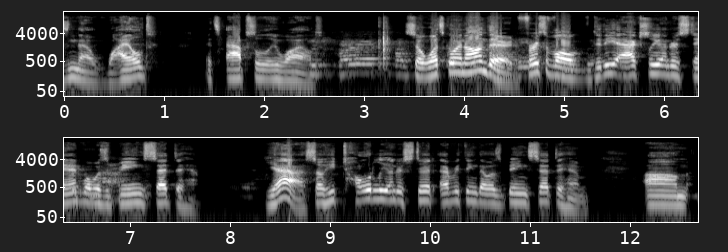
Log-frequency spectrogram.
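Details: Adult speakers, likely lecturer and questioner; normal speech.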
